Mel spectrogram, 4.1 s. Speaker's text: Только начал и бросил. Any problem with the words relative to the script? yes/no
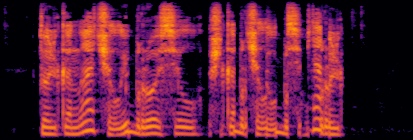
yes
